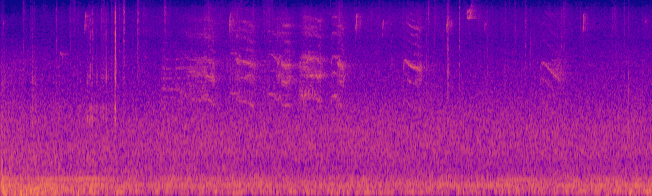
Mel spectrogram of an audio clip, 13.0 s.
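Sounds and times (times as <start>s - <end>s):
low background rumble: 0.0s - 5.6s
harsh bird calls: 3.4s - 7.3s.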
